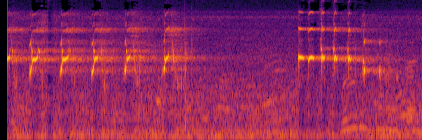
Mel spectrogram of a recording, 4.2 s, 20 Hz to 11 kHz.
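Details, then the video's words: A Bald Eagle at Potter Park Zoo, Lansing, Michigan, on August 24, 2013, gives thin, high piping notes, five spaced about a third of a second apart, then a quicker run of six, with a fainter reply from another eagle behind. "Bald Eagle call"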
